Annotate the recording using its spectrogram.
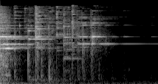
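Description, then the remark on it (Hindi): A single utensil is dropped as a signal meaning yes. It clatters with a bright metallic, glassy clang, a quick cluster of clinks over about a second, then a ringing tone that fades out. No one speaks. “अरे वो बर्तन वाला आइडिया बोलना है गिराने वाला हाँ और अगर आप की हाँ है तो प्लीज एक बर्तन गिराइए आपकी ना है तो दो बर्तन”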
